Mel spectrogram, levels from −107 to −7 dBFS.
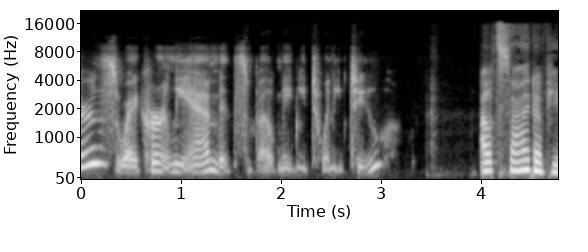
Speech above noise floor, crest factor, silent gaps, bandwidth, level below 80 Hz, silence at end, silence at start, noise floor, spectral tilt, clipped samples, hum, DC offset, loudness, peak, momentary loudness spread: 37 dB; 20 dB; none; 16 kHz; -66 dBFS; 0 s; 0 s; -60 dBFS; -4.5 dB/octave; under 0.1%; none; under 0.1%; -24 LUFS; -4 dBFS; 14 LU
